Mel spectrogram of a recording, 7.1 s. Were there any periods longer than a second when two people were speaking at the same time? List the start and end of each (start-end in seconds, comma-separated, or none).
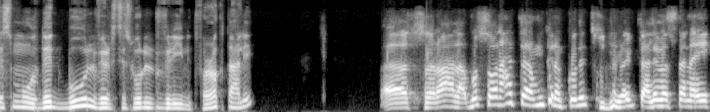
none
